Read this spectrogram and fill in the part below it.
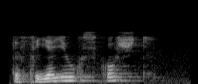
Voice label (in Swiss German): "friehjohr froscht", alsace; meteo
